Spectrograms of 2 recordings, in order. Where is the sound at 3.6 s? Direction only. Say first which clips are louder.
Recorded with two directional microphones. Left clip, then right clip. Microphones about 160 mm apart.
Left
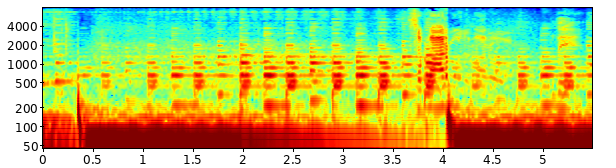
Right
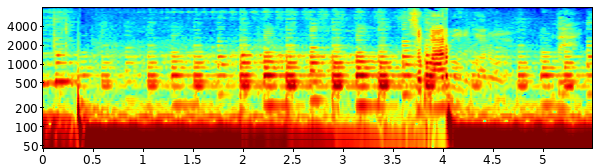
Left 1 dB; 90° right.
